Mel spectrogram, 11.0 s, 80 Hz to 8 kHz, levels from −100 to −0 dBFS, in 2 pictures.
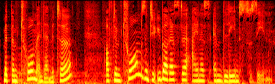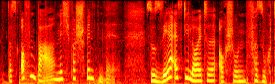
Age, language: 20-39, German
